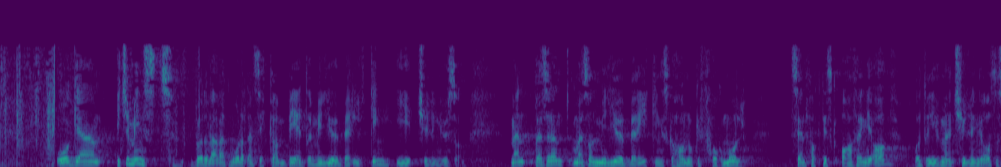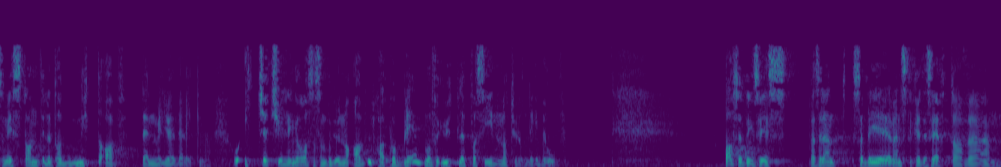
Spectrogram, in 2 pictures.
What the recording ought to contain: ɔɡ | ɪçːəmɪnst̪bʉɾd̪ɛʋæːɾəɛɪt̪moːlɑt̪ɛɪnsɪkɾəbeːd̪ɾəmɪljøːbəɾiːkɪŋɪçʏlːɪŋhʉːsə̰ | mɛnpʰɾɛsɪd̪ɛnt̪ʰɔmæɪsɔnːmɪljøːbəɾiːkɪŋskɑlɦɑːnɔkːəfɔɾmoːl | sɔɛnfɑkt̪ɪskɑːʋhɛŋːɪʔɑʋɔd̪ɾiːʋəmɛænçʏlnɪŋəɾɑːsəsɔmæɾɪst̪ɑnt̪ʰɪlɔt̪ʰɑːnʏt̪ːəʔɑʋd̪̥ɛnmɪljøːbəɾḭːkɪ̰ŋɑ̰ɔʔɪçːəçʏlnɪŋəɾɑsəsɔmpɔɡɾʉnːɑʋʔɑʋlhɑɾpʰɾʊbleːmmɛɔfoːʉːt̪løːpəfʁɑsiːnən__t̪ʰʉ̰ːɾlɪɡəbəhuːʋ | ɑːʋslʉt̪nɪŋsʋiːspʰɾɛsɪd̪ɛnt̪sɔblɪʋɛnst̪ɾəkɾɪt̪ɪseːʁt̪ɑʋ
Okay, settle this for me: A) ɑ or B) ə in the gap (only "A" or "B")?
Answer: A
